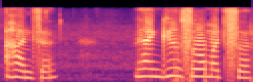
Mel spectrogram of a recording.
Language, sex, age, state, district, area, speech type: Punjabi, female, 18-30, Punjab, Barnala, urban, spontaneous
